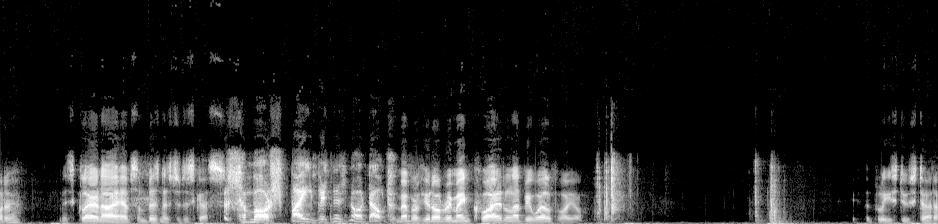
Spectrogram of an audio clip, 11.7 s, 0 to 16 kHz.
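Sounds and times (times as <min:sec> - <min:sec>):
speech: 0:00.8 - 0:07.4, 0:11.0 - 0:11.7
door opening with clunk and rattling scrape: 0:07.4 - 0:08.0, 0:09.4 - 0:10.1.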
